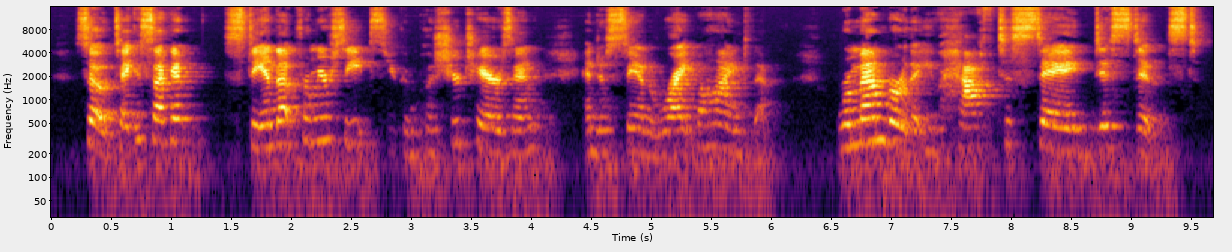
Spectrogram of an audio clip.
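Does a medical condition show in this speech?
No.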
